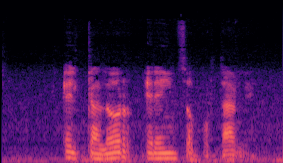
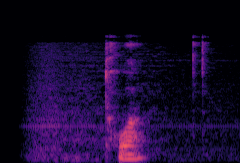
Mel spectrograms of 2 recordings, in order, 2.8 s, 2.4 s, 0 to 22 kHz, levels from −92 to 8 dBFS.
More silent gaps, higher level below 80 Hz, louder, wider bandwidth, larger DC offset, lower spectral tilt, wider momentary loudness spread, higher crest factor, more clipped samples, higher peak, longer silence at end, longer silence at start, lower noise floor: neither; first, -44 dBFS vs -72 dBFS; first, -24 LUFS vs -35 LUFS; first, 12.5 kHz vs 9.6 kHz; neither; first, -7.5 dB/octave vs -5 dB/octave; second, 10 LU vs 23 LU; second, 18 dB vs 24 dB; neither; first, -6 dBFS vs -16 dBFS; second, 0 s vs 0.35 s; second, 0.05 s vs 0.4 s; second, -46 dBFS vs -58 dBFS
